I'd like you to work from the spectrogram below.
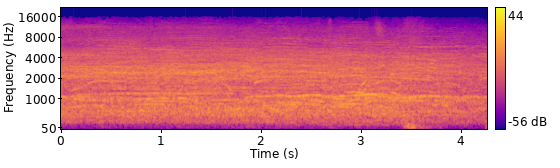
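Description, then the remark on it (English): A live audience shouts out suggestions all at once, a dense, steady wall of overlapping voices calling and yelling from the crowd, loud and continuous for the whole stretch with no single voice standing out. “Okay, crowd, give me a bit of help here, will you?”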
